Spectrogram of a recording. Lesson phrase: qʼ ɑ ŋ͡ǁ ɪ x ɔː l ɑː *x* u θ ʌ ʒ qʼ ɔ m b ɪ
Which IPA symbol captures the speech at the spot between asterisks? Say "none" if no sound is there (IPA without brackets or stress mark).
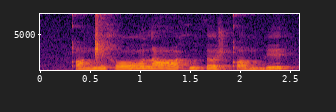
x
